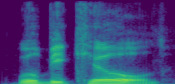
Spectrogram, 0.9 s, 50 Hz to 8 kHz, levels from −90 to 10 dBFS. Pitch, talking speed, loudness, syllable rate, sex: 120 Hz, 205 wpm, -15 LUFS, 5.6 syllables/s, male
